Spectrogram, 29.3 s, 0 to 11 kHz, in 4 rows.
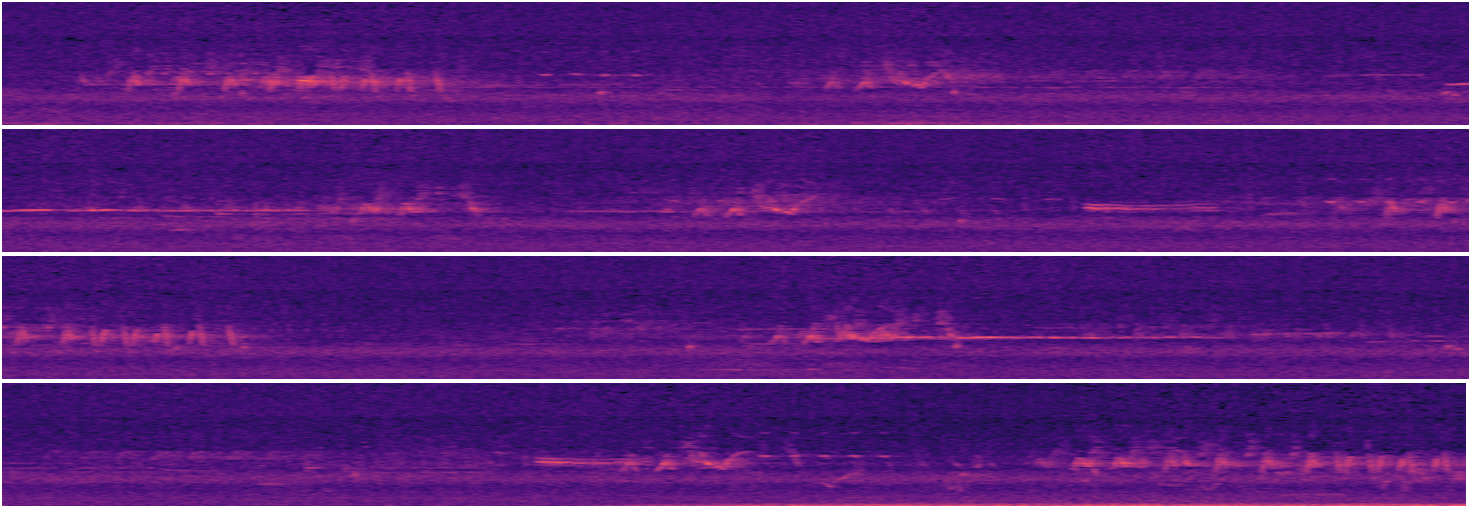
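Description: Wild songbirds calling, a string of short high trills and chirps every second or two over a steady high hiss. About 25 seconds in, a low rumble comes in under them.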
